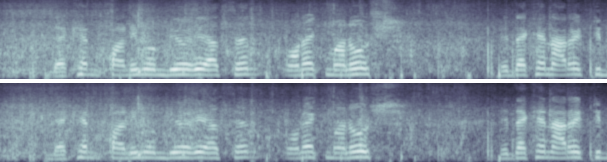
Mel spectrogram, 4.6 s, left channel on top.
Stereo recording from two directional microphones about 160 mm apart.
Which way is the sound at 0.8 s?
45° right (ahead or behind).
